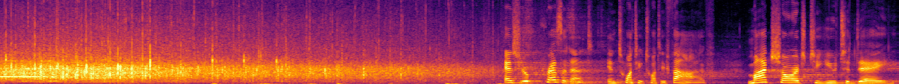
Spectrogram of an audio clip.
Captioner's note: applause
